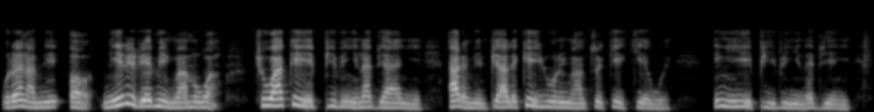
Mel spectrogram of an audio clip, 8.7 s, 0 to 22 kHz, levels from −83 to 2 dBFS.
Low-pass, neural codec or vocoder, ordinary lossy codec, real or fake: 7.2 kHz; codec, 16 kHz, 16 kbps, FreqCodec, smaller model; none; fake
